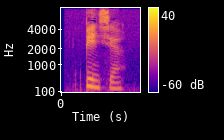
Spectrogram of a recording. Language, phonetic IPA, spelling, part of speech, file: Russian, [ˈpʲenʲsʲɪjə], пенсия, noun, Ru-пенсия.ogg
- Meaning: 1. pension 2. retirement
